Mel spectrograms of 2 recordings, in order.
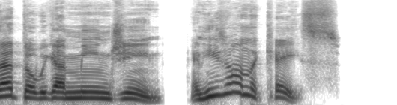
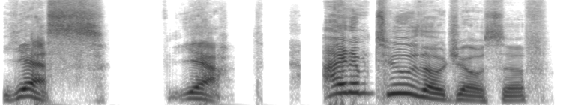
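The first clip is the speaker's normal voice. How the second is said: ordinary talk, nothing marked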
